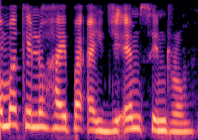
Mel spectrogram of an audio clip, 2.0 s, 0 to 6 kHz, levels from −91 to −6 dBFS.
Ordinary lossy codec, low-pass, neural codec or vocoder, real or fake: none; 5.4 kHz; none; real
